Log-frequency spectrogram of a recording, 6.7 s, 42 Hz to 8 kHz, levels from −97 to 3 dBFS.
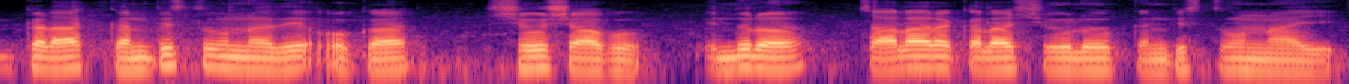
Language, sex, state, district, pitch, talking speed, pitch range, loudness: Telugu, male, Telangana, Mahabubabad, 110 Hz, 105 wpm, 100-120 Hz, -15 LUFS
